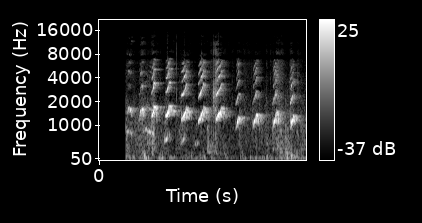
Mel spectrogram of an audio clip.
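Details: Brittany spaniel father, excited while greeting each of his puppies by bumping noses, gives a rapid series of high, thin whining yelps, about three per second, each a short bent note with bright overtones.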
